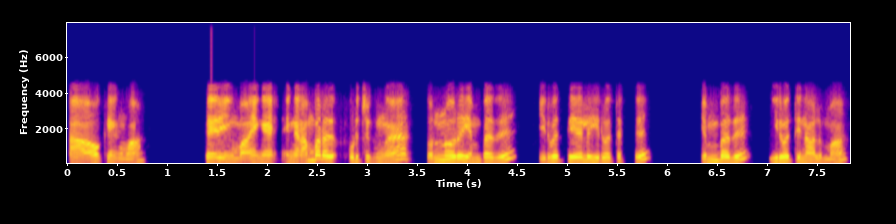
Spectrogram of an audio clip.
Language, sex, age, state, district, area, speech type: Tamil, male, 18-30, Tamil Nadu, Thanjavur, rural, conversation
